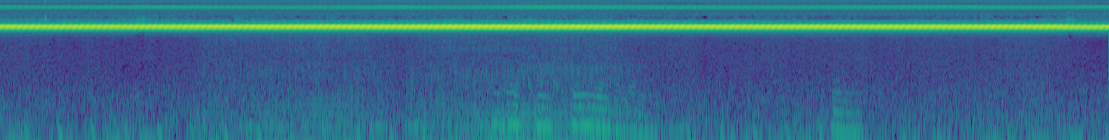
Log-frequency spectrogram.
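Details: Coconut crickets produce an intense, unbroken high-pitched whistling trill for the whole stretch, steady and loud. Soft, muffled low sounds and faint voices murmur in the background partway through.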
